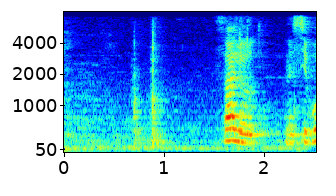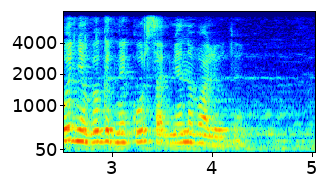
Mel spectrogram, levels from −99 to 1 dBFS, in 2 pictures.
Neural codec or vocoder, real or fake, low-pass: none; real; 7.2 kHz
